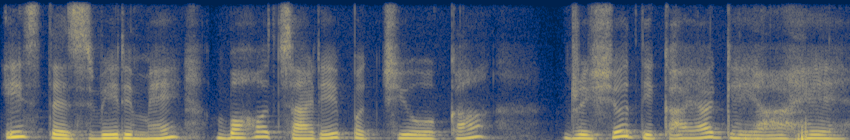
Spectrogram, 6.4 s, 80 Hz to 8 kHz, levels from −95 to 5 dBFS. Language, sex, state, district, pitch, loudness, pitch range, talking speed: Hindi, female, Assam, Kamrup Metropolitan, 210 Hz, -17 LUFS, 195-245 Hz, 105 wpm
